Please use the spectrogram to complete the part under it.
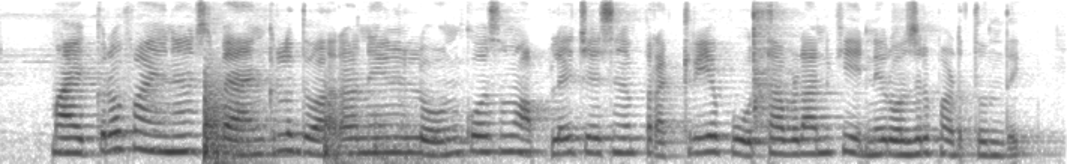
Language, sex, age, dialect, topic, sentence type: Telugu, female, 18-24, Utterandhra, banking, question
